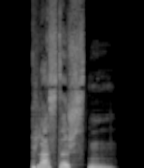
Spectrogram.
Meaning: 1. superlative degree of plastisch 2. inflection of plastisch: strong genitive masculine/neuter singular superlative degree
- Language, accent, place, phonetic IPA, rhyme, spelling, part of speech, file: German, Germany, Berlin, [ˈplastɪʃstn̩], -astɪʃstn̩, plastischsten, adjective, De-plastischsten.ogg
